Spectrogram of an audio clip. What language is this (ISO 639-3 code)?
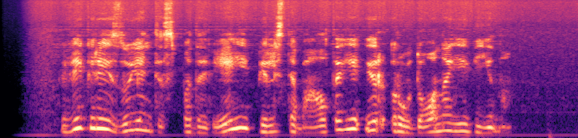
lit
